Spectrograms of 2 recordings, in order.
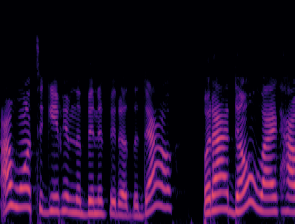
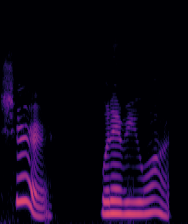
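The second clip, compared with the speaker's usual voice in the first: put-on unsettling, creepy, loaded tone with hidden meaning; 2 semitones lower than usual. Retelling what the brother-in-law said: imitating a smirking creepy tone. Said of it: "Then he kinda smirked and said".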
